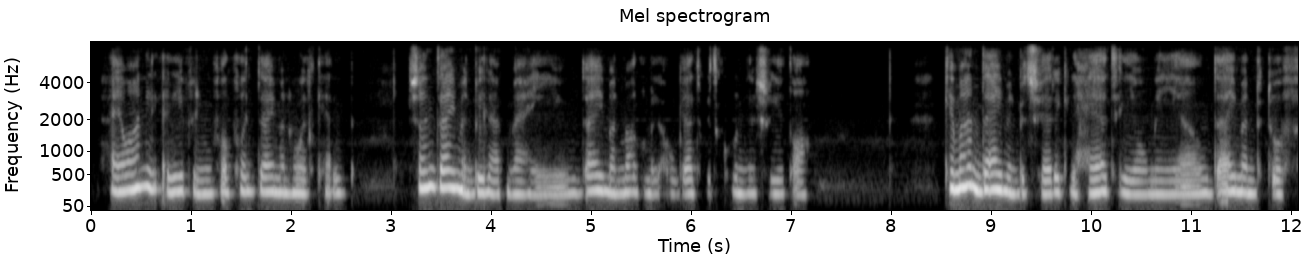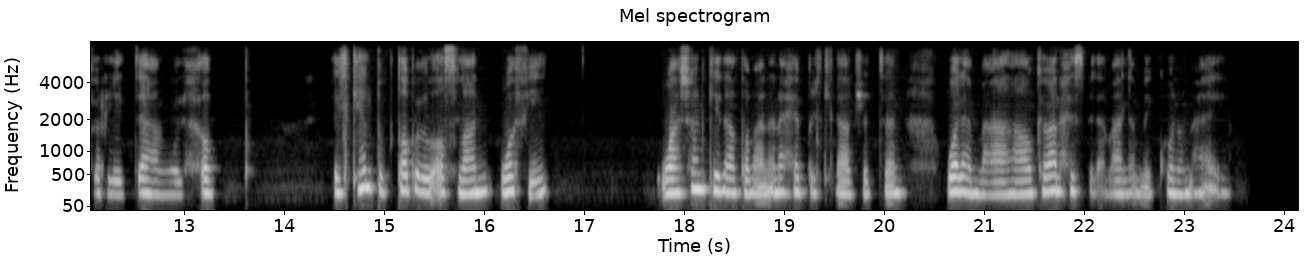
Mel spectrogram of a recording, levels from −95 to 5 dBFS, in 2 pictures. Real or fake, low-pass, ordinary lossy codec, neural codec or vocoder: fake; 7.2 kHz; none; codec, 16 kHz, 8 kbps, FunCodec, trained on LibriTTS, 25 frames a second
